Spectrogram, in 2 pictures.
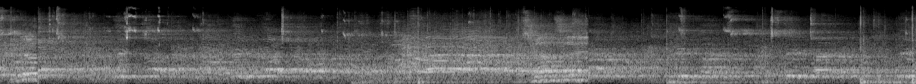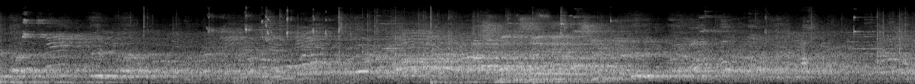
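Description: Live sound of a basketball game in a gym: the ball bouncing on the hardwood court among the voices of players and spectators, echoing in the large hall.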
